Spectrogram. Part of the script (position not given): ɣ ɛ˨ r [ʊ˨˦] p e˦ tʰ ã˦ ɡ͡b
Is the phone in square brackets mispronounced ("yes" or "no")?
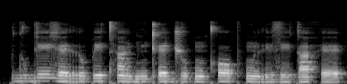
yes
